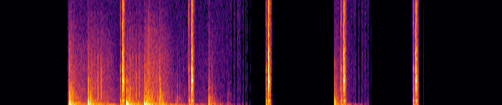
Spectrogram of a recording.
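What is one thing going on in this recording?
Short game beeps tick off a countdown, about one each second.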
